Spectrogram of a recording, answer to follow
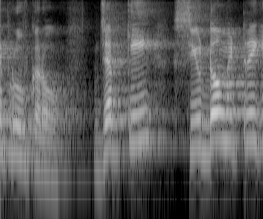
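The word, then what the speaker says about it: pseudometric: स्यूडोमीट्रिक। इस d का नाम हो जाएगा बच्चे स्यूडोमीट्रिक, p साइलेंट है, ठीक है। स्यूडोमेट्रिक, जैसे नाइफ में के साइलेंट होता है वैसे स्यूडो में पी साइलेंट है।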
